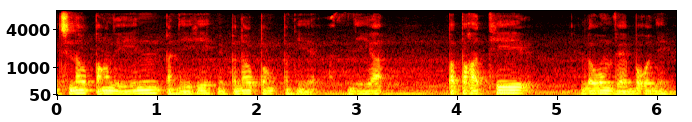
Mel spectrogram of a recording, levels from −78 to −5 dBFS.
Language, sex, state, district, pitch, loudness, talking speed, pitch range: Mizo, male, Mizoram, Aizawl, 85 Hz, -19 LUFS, 185 wpm, 75-95 Hz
